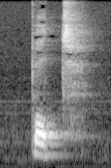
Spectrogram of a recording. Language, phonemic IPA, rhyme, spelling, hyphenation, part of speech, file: Dutch, /pɔt/, -ɔt, pot, pot, noun / verb, Nl-pot.ogg
- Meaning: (noun) 1. jar, pot, solid container 2. cooking pot 3. kitty or pool (where stakes, etc., are centralized) 4. loo, crapper (toilet) 5. dyke (lesbian)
